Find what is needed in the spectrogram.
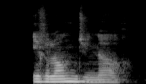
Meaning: Northern Ireland (a constituent country and province of the United Kingdom, situated in the northeastern part of the island of Ireland)
- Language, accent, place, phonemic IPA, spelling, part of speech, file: French, France, Paris, /iʁ.lɑ̃d dy nɔʁ/, Irlande du Nord, proper noun, LL-Q150 (fra)-Irlande du Nord.wav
